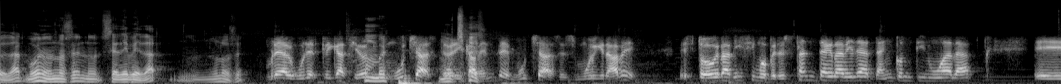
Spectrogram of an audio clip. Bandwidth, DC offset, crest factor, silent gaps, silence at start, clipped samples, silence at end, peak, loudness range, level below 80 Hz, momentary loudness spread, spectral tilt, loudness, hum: 14.5 kHz; under 0.1%; 18 dB; none; 0 s; under 0.1%; 0 s; -2 dBFS; 2 LU; -36 dBFS; 14 LU; -5.5 dB/octave; -18 LUFS; none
